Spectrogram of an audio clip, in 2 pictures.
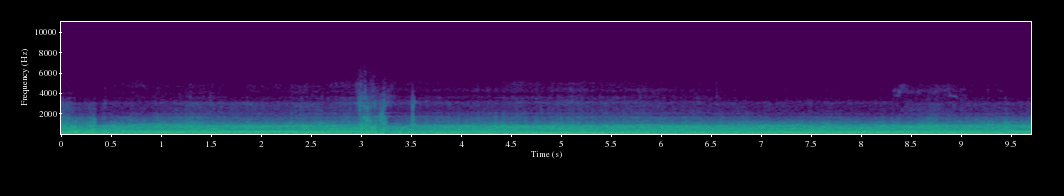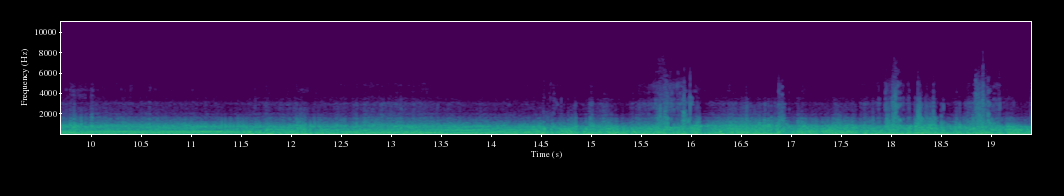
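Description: Water rushes and churns against a boat hull.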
